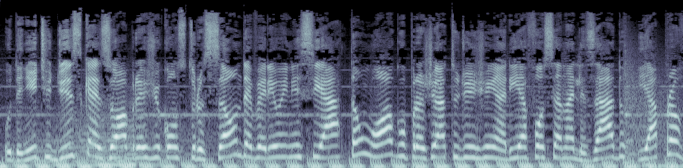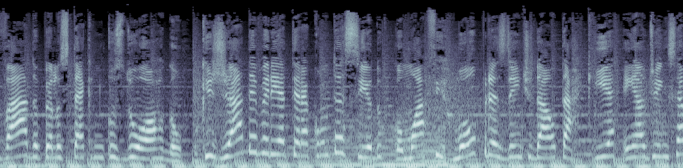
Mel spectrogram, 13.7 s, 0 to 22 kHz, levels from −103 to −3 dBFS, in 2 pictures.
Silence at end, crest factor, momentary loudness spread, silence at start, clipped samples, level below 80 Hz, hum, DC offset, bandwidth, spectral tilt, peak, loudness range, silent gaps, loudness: 0 s; 16 dB; 4 LU; 0 s; under 0.1%; -26 dBFS; none; under 0.1%; 17.5 kHz; -4 dB/octave; -4 dBFS; 1 LU; none; -19 LUFS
